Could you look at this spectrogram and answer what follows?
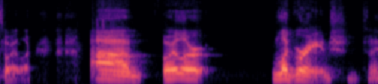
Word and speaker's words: Euler: So anyway, if you don't know what that song is, I can't even I will forever pronounce it Euler. Euler, like Ferris Bueller. Euler. And I don't care if I'm wrong.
